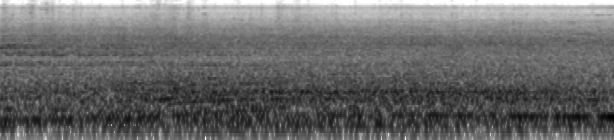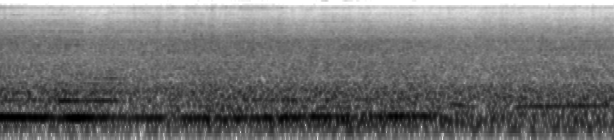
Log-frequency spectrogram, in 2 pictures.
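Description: Freight train of tank and container wagons rolling past, a steady rumble of wheels on rail, swelling about ten seconds in.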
